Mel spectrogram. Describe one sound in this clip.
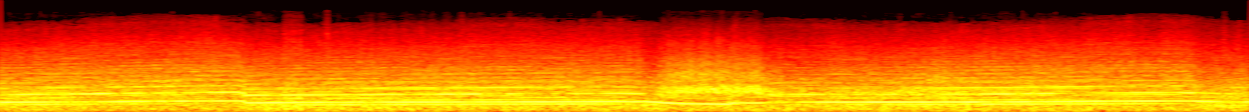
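A car engine drones steadily at high revs, dropping in pitch briefly as it shifts gear.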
